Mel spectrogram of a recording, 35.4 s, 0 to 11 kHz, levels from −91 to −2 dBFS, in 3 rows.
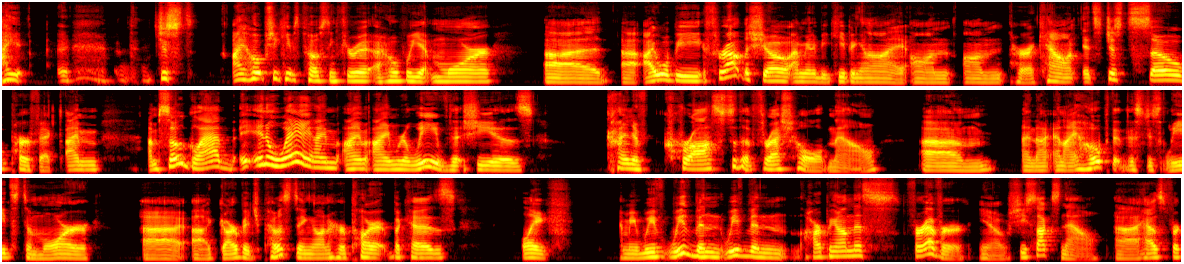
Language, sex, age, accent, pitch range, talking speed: English, male, 20-39, American, 110-145 Hz, 165 wpm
